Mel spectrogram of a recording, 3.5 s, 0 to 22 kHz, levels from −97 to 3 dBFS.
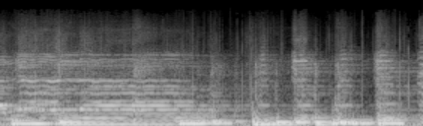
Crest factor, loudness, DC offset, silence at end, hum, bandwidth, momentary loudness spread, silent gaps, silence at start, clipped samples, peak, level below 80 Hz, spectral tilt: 12 dB; -17 LUFS; under 0.1%; 0 s; none; 8.8 kHz; 4 LU; none; 0 s; under 0.1%; -4 dBFS; -22 dBFS; -8 dB/octave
